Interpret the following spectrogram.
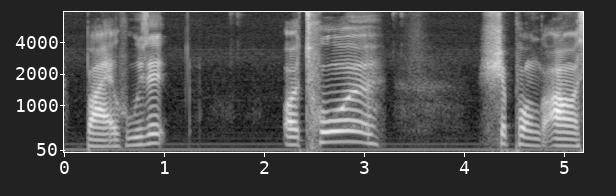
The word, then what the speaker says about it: Schopenhauer: Arthur Schipong. I don't want to say his name. How do you say his name? Arthur Schopenhauer.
